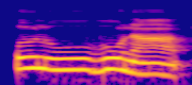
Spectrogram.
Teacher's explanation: قلوبنا، قاف پر ہے، لو پہ واو مدہ ہے، اس کو کھینچیں گے اور نا کو بھی کھینچیں گے صرف ایک الف کے برابر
